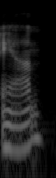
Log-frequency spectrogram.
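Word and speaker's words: Anne: with an E on the Ann, the silent E.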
